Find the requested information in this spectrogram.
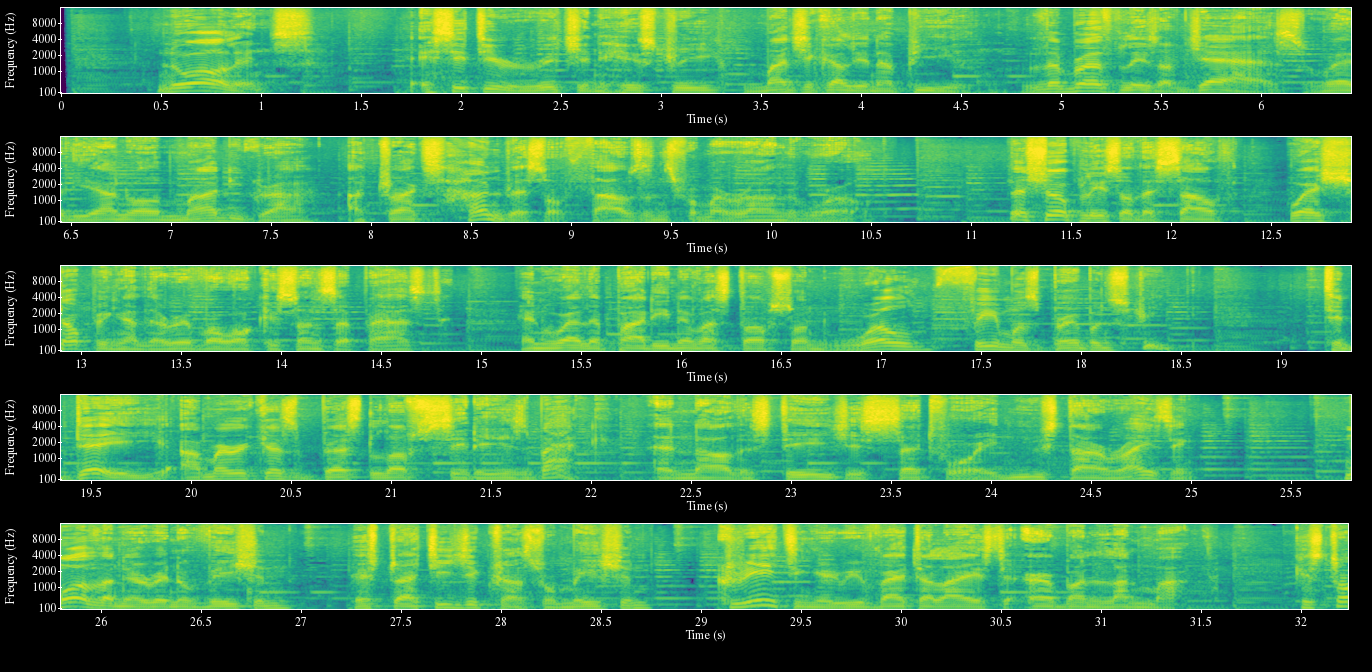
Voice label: Storyteller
